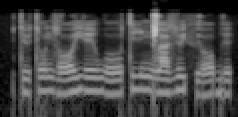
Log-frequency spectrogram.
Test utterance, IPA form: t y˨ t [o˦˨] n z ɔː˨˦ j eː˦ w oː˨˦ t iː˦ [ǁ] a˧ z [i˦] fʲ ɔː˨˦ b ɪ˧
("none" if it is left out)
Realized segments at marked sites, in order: o˧, ŋ͡ǁ, y˦

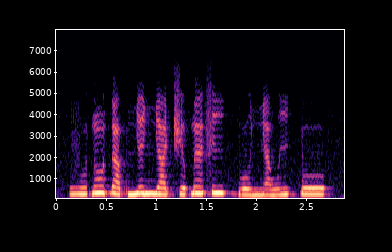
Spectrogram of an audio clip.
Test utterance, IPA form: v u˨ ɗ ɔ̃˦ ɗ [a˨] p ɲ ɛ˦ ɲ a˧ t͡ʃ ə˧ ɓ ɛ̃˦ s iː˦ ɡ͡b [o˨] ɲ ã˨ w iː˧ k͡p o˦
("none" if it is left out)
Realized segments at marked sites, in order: a˨, oː˨

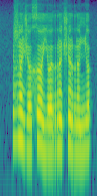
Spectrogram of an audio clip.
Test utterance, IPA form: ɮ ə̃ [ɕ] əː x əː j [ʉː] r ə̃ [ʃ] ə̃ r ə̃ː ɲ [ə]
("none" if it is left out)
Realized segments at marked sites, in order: ʒ, əː, ʃ, ə

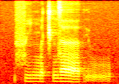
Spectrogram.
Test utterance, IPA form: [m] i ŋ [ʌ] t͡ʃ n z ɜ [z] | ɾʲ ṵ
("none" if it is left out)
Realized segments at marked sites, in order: f, ɔ, none

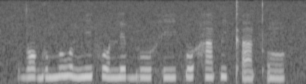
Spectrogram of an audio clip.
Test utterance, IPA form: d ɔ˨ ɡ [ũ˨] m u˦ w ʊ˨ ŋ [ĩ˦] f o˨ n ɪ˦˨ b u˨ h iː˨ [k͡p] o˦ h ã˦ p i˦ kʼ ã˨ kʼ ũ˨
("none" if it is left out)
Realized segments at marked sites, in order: u˨, ĩ˦, k͡p

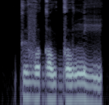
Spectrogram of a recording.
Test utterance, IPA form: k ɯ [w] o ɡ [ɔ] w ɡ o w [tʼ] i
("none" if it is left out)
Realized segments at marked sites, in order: v, ɔ, n

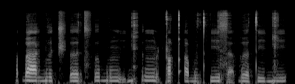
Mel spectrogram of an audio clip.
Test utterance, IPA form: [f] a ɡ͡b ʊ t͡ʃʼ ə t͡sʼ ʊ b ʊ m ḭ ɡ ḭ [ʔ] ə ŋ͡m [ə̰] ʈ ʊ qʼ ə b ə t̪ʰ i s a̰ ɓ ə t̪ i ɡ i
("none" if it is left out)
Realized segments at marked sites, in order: ɓ, ʔ, ə̰

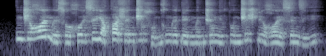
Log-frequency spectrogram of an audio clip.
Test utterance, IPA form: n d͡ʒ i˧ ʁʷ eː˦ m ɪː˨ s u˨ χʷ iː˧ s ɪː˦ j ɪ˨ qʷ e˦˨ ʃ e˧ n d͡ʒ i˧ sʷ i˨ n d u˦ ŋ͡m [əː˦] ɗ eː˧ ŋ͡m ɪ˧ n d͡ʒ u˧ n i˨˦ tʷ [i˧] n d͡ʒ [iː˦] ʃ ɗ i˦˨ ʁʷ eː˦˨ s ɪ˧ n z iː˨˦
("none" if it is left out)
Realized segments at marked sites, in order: ɪː˦, i˧, ɪː˦

